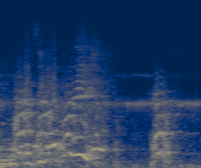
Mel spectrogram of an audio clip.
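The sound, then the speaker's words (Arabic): Dogs barking in short, yelping bursts mixed in with people talking, the barks rough and mid-pitched and returning briefly near the end. “ايه اللي جاب الكلاب السعادي؟”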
